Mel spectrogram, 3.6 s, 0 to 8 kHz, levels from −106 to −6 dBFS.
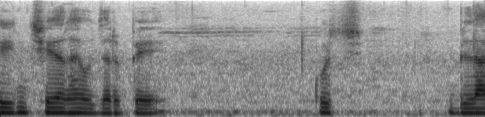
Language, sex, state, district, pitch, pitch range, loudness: Hindi, male, Punjab, Fazilka, 125 Hz, 115-130 Hz, -21 LUFS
